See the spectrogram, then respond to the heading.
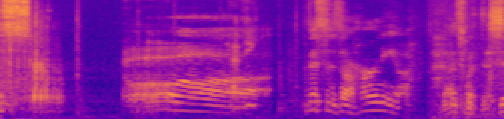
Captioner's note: groans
